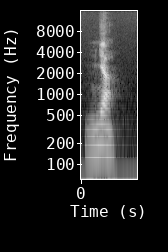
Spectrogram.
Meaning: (article) nominative/accusative feminine of ένας (énas, “a, an”); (numeral) nominative/accusative feminine of ένας (énas, “one”)
- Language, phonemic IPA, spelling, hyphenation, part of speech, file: Greek, /mɲa/, μια, μια, article / numeral, Ell-mia.ogg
